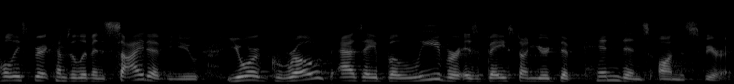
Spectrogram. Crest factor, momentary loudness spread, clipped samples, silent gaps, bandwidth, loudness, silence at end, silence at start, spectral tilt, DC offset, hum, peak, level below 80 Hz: 18 dB; 9 LU; under 0.1%; none; 7.6 kHz; -45 LUFS; 0 s; 0 s; -2.5 dB/octave; under 0.1%; none; -26 dBFS; under -90 dBFS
